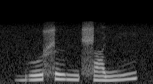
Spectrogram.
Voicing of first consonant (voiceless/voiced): voiced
